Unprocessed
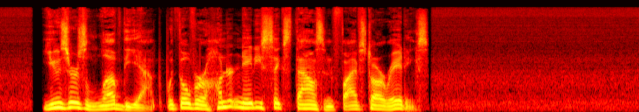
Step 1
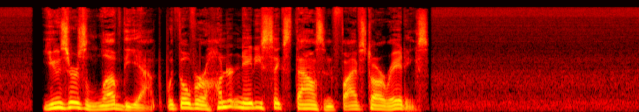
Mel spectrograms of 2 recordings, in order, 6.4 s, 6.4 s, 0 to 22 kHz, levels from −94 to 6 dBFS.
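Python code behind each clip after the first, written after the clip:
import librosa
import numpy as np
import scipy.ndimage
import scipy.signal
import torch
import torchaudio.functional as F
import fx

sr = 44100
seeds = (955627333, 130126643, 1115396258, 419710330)

y = fx.high_shelf(x, sr, hz=11000.0, db=9.0)
y = y * 10.0 ** (-6.5 / 20.0)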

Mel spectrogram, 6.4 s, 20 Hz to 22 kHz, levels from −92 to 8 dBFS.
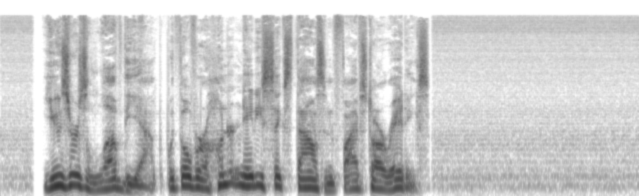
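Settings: y = x + 0.79 * np.pad(x, (int(6.4 * sr / 1000.0), 0))[:len(x)]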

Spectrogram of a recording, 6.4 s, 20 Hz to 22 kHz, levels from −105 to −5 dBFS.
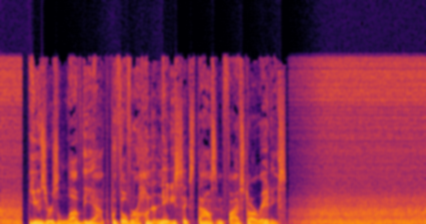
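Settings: y = fx.band_squash(x, sr, depth_pct=100)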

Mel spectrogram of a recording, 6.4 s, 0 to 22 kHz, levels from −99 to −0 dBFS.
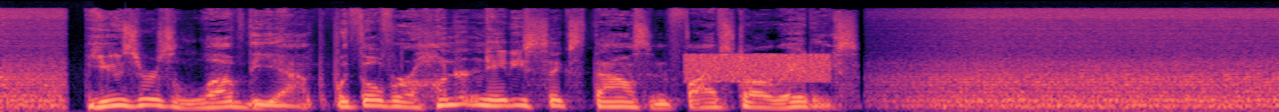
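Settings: y = fx.spec_paint(x, sr, seeds[0], shape='noise', start_s=3.41, length_s=0.74, low_hz=1100.0, high_hz=3500.0, level_db=-28.0)
y = y * 10.0 ** (-2.0 / 20.0)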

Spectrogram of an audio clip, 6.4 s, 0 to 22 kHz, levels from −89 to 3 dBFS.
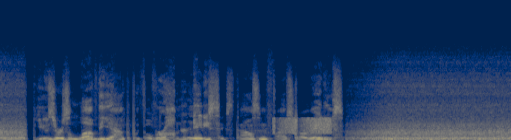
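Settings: y = fx.auto_swell(x, sr, attack_ms=289.0)
y = fx.cabinet(y, sr, low_hz=150.0, low_slope=12, high_hz=8000.0, hz=(260.0, 490.0, 710.0, 6700.0), db=(6, 7, -4, -7))
y = fx.ensemble(y, sr)
y = y * 10.0 ** (-5.0 / 20.0)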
